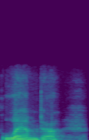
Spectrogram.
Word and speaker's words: lambda: Wavelength is usually abbreviated with the Greek letter lambda, and that's how you say it, lambda.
